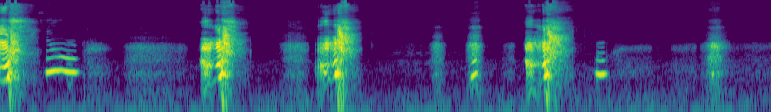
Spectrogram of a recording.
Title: Powerful sneezing fit! 🤧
